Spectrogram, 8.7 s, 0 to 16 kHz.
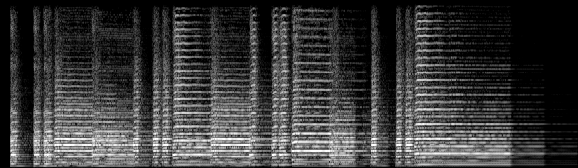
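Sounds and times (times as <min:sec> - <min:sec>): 
narrative pop quiz music: 0:00.2 - 0:08.6.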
